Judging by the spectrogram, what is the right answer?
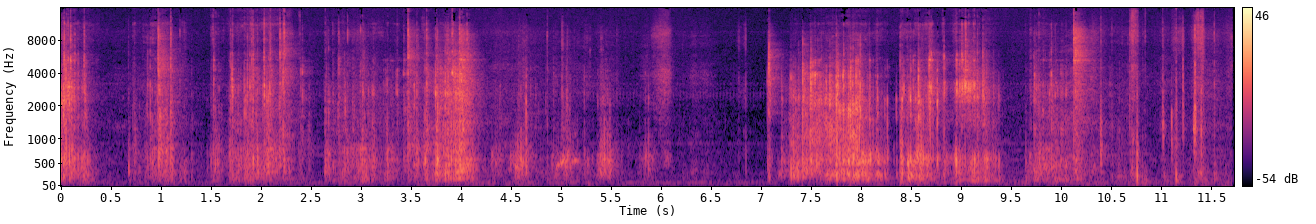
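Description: Wooden toy trains pushed by hand along wooden toy track, the wheels rolling and clattering over the track with clicks and knocks, in several uneven runs with short pauses between them.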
